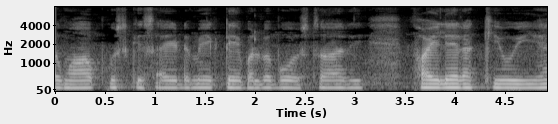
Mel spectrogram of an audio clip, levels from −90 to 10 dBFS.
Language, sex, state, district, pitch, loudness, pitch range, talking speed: Hindi, male, Uttar Pradesh, Shamli, 130 Hz, -21 LUFS, 125-130 Hz, 160 wpm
